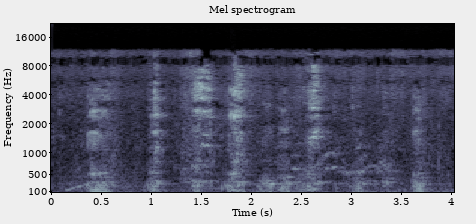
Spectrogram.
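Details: Piglets feeding on a pig farm where the group has lived for generations, some animals abandoned or disabled; short low grunts repeat roughly every half second, with a few squealing bursts.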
